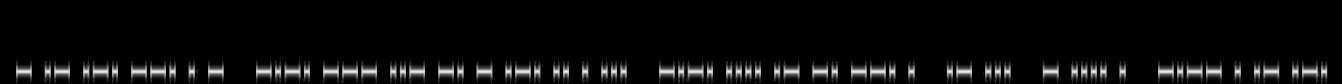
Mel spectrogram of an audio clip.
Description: Morse code, heard as a keyed tone, about 25 wpm, 600 Hz. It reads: TARGET COUNTRIES CHANGE AS THE YEAR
